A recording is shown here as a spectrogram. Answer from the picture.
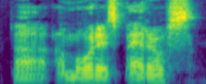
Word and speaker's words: Amores perros: Amores, perros. So you just rolled your R's a little bit. You got to roll those R's.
